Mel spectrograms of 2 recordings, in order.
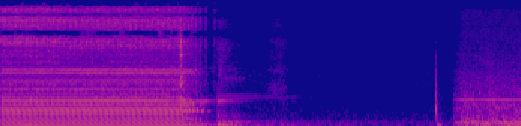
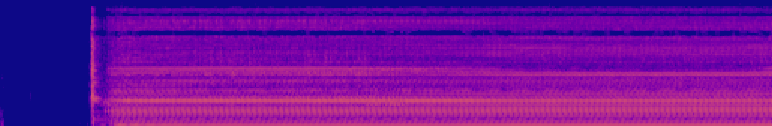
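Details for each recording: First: Sinko air compressor not making pressure: pump hums, then constant hiss of air leaking at the bleeding (unloader) valve, stuck always open, apparently due to a bent spring inside. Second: Sinko air compressor after fixing the bleeding (unloader) valve's bent spring: motor starts and runs with steady hum and even pumping beat, no air leak hiss; builds pressure normally.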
